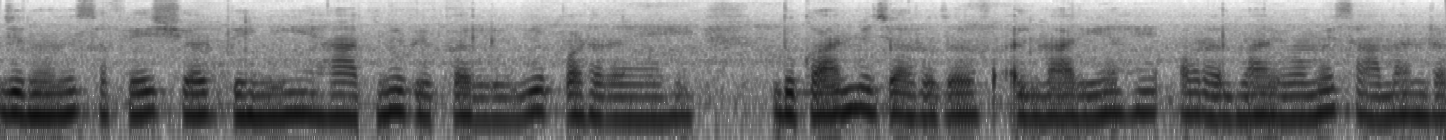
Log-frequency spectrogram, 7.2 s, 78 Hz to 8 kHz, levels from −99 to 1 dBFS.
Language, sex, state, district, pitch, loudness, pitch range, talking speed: Hindi, female, Uttar Pradesh, Jyotiba Phule Nagar, 180 Hz, -17 LUFS, 175-190 Hz, 200 wpm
